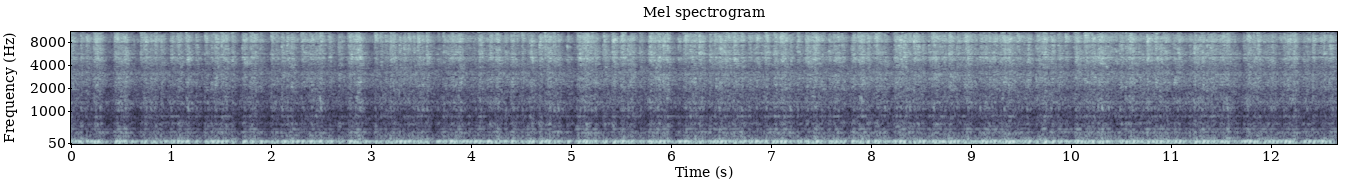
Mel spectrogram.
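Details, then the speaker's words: All-aluminum small-block Chevy race car, freshly buttoned up, mixture leaned out slightly, 20W50 oil: strong, even V8 burble at steady speed with no knocks or ticks; sounds clean, though oil pressure issues were then noticed on the gauge. "guys well car is running good uh sounds good we leaned it out a little bit"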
